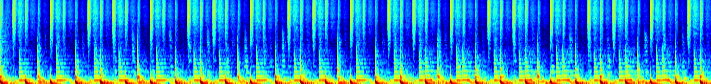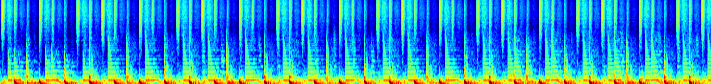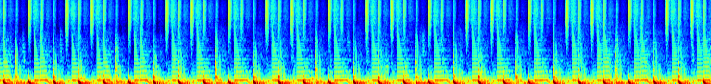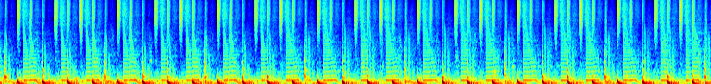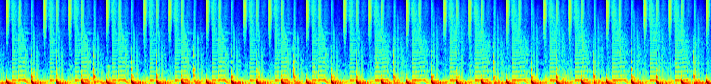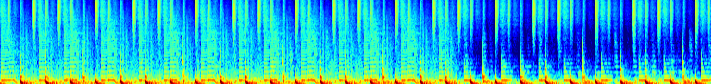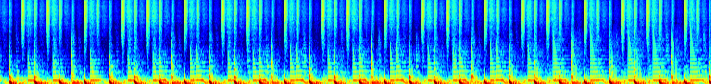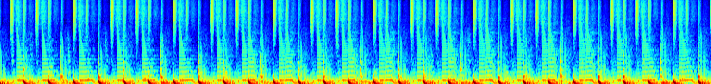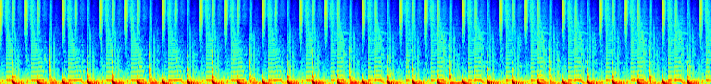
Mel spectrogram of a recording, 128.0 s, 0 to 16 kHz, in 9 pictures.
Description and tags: Kick and Acid Bass Loop.
Sylenth1 synth.
Drum, Bass, Stab, Kick, House, Electro, Loop, Open, Electric-Dance-Music, Synth, original, Hi-Hats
